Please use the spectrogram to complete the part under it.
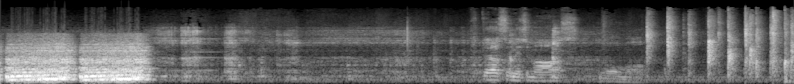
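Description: An electric guitar plays loud, ringing chords, then is strummed in short, sharp strokes.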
